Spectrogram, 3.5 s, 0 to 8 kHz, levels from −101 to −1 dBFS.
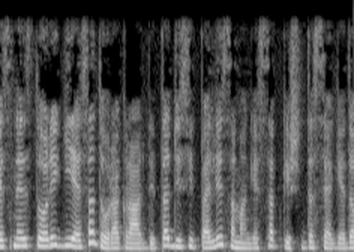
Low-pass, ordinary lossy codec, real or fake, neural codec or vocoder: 7.2 kHz; none; fake; codec, 16 kHz in and 24 kHz out, 1 kbps, XY-Tokenizer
